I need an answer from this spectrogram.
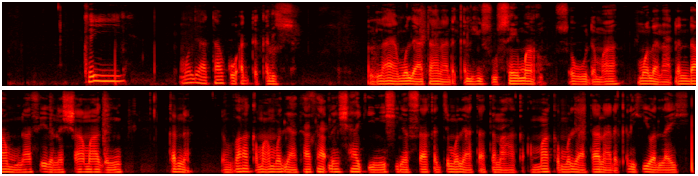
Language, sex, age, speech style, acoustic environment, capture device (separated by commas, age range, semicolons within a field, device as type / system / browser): Hausa, male, 18-24, focused; relaxed, silence, mobile / Linux / Chrome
